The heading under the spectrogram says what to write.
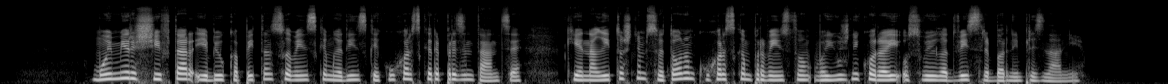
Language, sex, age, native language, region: Slovenian, female, 30-49, Slovenian, Central Slovenia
